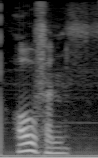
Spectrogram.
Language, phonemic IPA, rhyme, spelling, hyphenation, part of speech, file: Dutch, /ˈoː.vən/, -oːvən, oven, oven, noun, Nl-oven.ogg
- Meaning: oven, furnace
